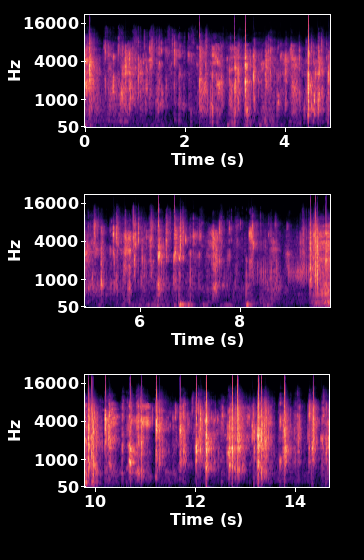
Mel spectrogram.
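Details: Male American Bully Kotetsu wolfing down raw meat and bones in a large meal, wet chewing and crunching throughout, a few low growl-like rumbles near the middle, then a loud burst of gnawing.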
